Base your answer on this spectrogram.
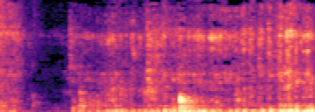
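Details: Enzo, a pet dog, trying his new food in a small room: after a brief quiet start, a low, steady grumbling growl holds to the end, broken by one short higher squeak midway.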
